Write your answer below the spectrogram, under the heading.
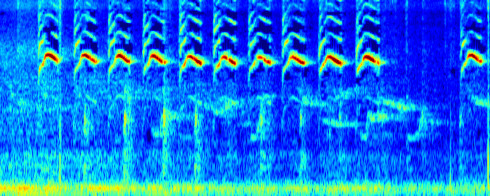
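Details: Plain prinia, locally ciblek sawah, delivering the 'tembakan' song style: a steady run of crisp, high, ringing chips about three per second, then a short gap before one more note, with a soft low hum beneath.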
